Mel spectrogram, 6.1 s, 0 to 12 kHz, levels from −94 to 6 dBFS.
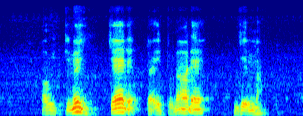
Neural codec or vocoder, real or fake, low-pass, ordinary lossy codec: vocoder, 22.05 kHz, 80 mel bands, Vocos; fake; 9.9 kHz; Opus, 24 kbps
